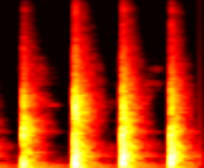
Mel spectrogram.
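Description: Four evenly spaced knocks on a door while trick-or-treating on Halloween, each a sharp, solid thud with a quick decay, sounding alone with a faint low hum underneath.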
